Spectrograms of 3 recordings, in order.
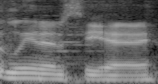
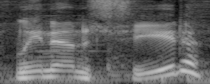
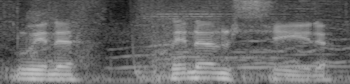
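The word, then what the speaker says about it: Leanan Sidhe: Lean See instead of Archangel. Linan Sheeed. Oh, is that how that's pronounced?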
